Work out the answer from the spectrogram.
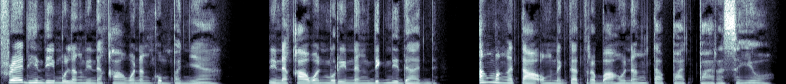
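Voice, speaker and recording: A woman's voice: on the low side, lively intonation, moderate pace, darkish tone, dry recording, clean studio sound, natural voice. Woman voicing a cold, commanding Filipino chairwoman. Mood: cold, firm. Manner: firm, commanding. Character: cold, powerful young billionaire chairwoman.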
